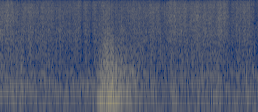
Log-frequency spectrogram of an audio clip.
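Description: An explosion booms with a short, deep thud.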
